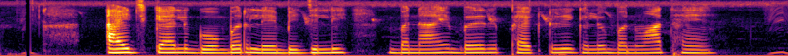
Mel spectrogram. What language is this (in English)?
Chhattisgarhi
